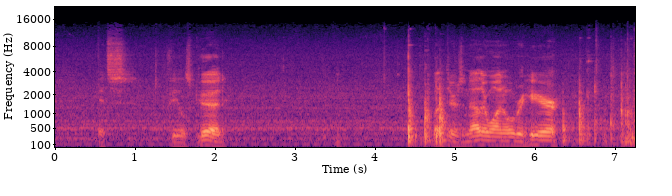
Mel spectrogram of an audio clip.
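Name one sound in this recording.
Metal parts clink and scrape against each other.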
